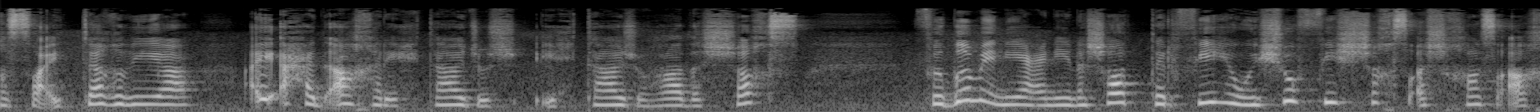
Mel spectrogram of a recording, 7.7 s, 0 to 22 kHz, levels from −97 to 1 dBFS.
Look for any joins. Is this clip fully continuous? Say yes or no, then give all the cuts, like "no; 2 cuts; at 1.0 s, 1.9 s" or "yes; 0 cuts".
yes; 0 cuts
